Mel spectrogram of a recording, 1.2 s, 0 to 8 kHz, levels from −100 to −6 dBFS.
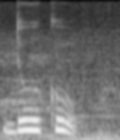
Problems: constant background noise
